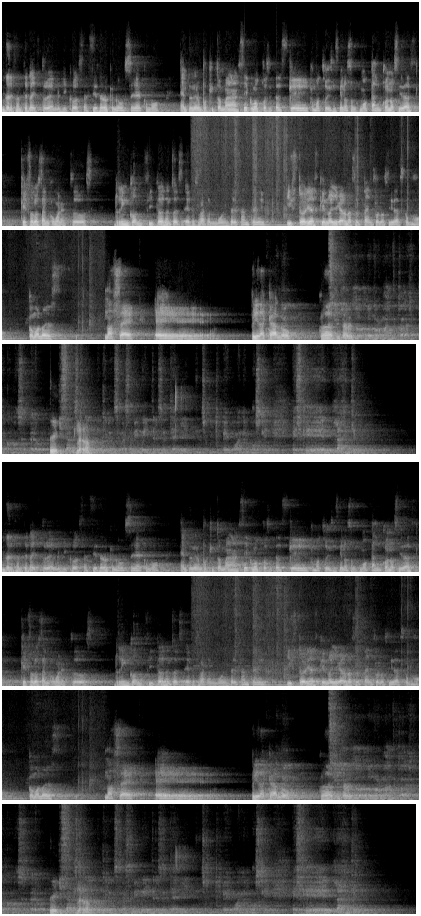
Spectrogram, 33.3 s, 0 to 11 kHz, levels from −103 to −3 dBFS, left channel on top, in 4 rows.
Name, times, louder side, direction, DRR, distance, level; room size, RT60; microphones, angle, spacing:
voice 1, 0.0-3.1 3.6-8.3 8.7-10.1 10.6-13.6 14.0-16.8 17.2-17.7 18.7-19.3 19.7-21.0 21.7-22.4 23.0-23.7 26.0-26.2 26.5-26.7, left 5 dB, 80° left, 11 dB, 0.4 m, -31 dB
sound 1, 12.1-16.0 16.3-18.7, left 3 dB, 50° left, 1.4 m, -53 dB
voice 2, 21.9-22.5 23.2-25.8 26.2-32.1, equal, 20° left, -4 dB, 4.3 m, -46 dB
29.5 x 14.0 x 2.9 m, 2.6 s
head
